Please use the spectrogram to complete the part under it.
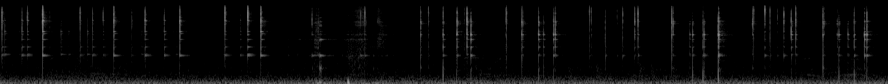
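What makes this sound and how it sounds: A ceramic mug shaped like a VW van is tapped gently with the fingers, giving many quick, light clicks and clinks. The taps are bright and short with almost no ring, over a soft low background.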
